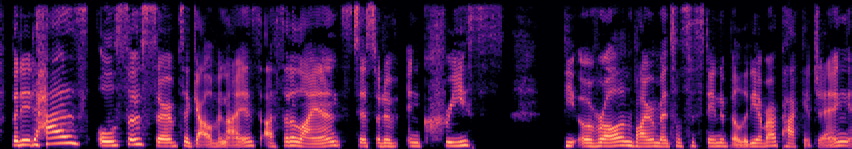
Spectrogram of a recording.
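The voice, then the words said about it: Canadian English accent. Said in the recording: “You will be able to tell from my accent that I am not from the UK. I am from the former British colony of Canada.”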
